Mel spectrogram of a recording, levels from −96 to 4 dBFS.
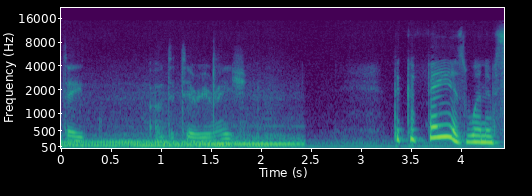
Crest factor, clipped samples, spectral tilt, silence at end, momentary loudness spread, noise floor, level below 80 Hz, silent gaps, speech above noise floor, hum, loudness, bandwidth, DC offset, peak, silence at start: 16 dB; under 0.1%; -8.5 dB/octave; 0 s; 14 LU; -50 dBFS; -46 dBFS; none; 27 dB; none; -25 LUFS; 11 kHz; under 0.1%; -8 dBFS; 0 s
